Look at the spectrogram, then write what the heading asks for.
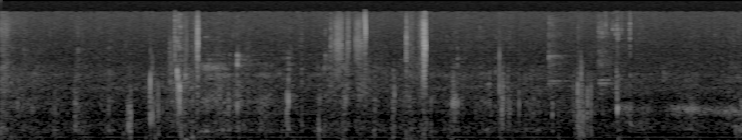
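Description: Faint chewing of a soft white-bread egg sandwich, with scattered small mouth clicks.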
